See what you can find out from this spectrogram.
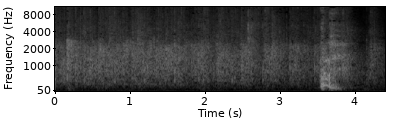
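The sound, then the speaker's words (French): A church audience applauds during a service, with dense, steady clapping sustained throughout and a brief louder swell near the end. “On va vraiment acclamer le nom de Jésus pour sa bénédiction.”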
